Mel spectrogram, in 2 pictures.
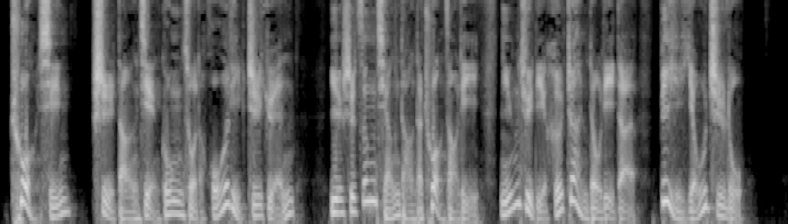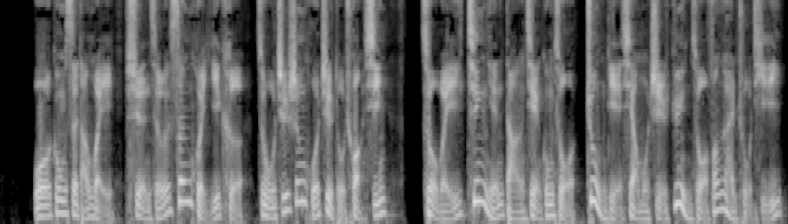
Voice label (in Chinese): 男 企业党建 配音; 福建国寿党建工作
